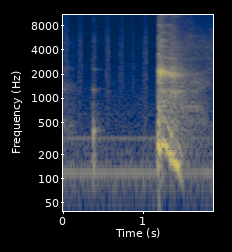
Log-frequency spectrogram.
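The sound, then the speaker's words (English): A single short, stifled throat sound, like a held-back cough or burp, bursts out after a faint click, then trails off over a low steady hum. “Trying to see if it was either a cough or a burp, but either way, thank you for listening and watching the”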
